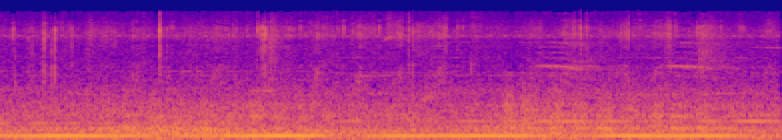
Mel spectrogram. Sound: squirrel scratching

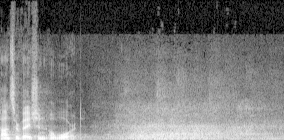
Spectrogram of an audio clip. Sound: laughter

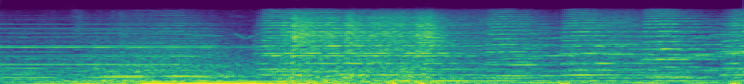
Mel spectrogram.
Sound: phaser firing

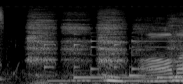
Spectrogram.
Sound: panting

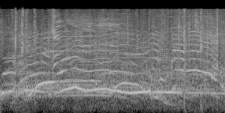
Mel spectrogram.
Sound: cheering

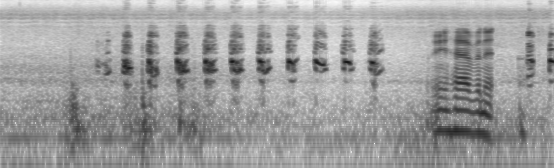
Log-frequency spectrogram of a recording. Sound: turkey call

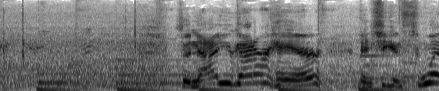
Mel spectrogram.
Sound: voiceover

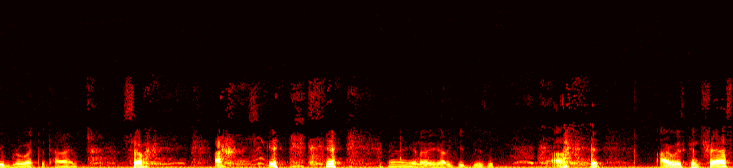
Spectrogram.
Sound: laugh

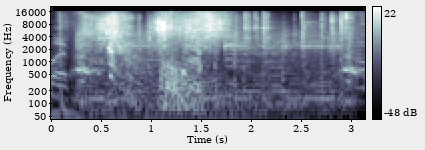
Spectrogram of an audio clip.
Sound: explosion

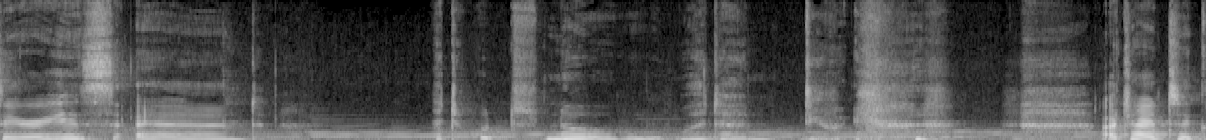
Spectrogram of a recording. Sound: laughs

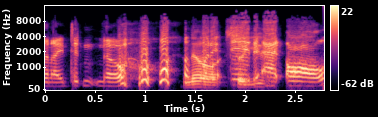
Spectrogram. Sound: laughter

